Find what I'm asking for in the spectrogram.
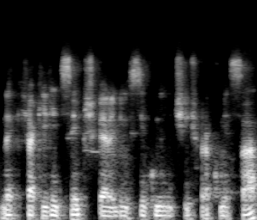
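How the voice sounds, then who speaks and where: This man is soft-spoken. He talks at a moderate pace. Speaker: study group leader. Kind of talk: group discussion wrap-up.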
